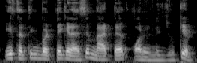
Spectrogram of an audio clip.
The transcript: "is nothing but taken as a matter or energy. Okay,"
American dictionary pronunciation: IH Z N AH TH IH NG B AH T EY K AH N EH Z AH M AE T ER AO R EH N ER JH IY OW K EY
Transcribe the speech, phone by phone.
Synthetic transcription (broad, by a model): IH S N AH T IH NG B AH T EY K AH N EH S AH M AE T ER AO R EH N ER JH IY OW K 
